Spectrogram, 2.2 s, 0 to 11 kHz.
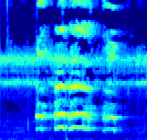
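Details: Red junglefowl associated with the Hmong, recorded in 2021: one full crow lasting about a second, starting abruptly, swelling to a strained harmonic peak, then trailing off with a short drooping end. Faint constant high-pitched tone in the background.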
